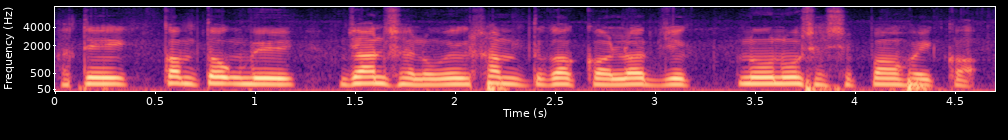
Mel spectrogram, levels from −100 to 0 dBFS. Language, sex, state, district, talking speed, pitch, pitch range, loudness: Wancho, male, Arunachal Pradesh, Longding, 205 wpm, 170 Hz, 160-180 Hz, -13 LUFS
